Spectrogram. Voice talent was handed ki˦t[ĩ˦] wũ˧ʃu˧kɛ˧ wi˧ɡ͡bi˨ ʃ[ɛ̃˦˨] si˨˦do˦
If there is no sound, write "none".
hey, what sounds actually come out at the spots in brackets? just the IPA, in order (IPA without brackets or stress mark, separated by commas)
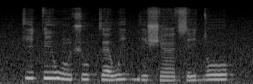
ĩ˦, ɛ̃˨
